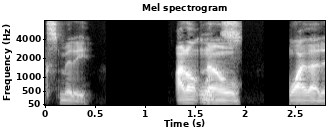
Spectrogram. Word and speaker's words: SMII7Y: it's not spelled like Smitty. I don't know why that is. Well, the interesting thing is it's 2 I's, right? Yeah. No T, but a 7, and it's Smitty.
